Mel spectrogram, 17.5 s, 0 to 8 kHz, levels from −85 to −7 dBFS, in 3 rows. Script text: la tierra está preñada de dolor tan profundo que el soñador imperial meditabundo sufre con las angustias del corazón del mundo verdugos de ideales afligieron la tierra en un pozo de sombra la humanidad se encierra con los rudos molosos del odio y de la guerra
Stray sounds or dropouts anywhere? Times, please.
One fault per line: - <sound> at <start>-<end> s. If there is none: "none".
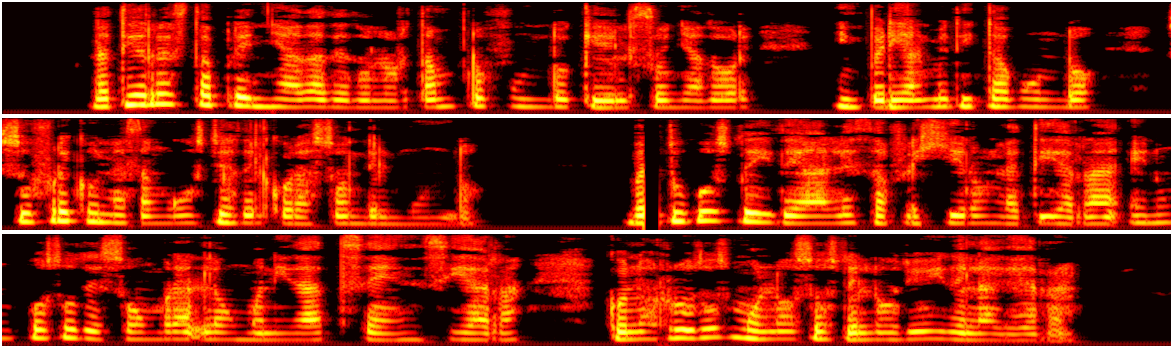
- dropout at 9.1-9.1 s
